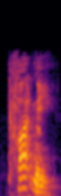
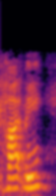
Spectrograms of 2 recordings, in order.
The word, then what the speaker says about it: Kontny: it's like the uh it's like the first n is silent cotney yeah yeah k o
